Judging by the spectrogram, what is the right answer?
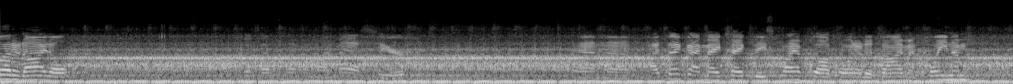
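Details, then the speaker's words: Oliver 1650 tractor that would not stay running, after ignition timing adjustment: steady even low-pitched idle, regular firing, no misses or surging; runs smooth and settled. "i think it'll be for the better let's start it up again and see how it starts now that's pretty good"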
